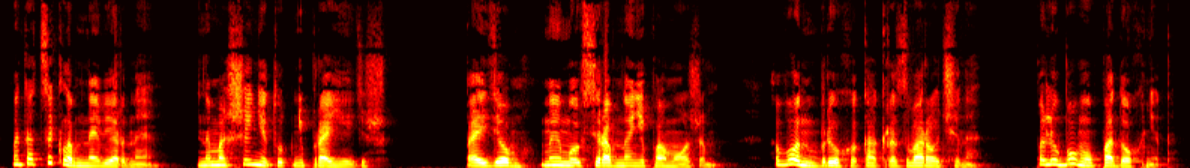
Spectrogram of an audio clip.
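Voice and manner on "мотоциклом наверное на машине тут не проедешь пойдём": usual speaking voice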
